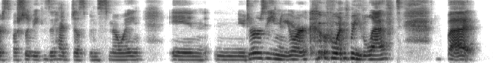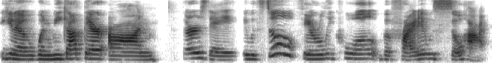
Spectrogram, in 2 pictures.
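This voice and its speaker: A woman's voice: medium pitch, pushed and bright. A woman whose first language is Spanish, hosting a podcast and chatting in a rambling way about a trip, correcting herself and laughing often. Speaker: podcast host. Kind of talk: casual travel recap.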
